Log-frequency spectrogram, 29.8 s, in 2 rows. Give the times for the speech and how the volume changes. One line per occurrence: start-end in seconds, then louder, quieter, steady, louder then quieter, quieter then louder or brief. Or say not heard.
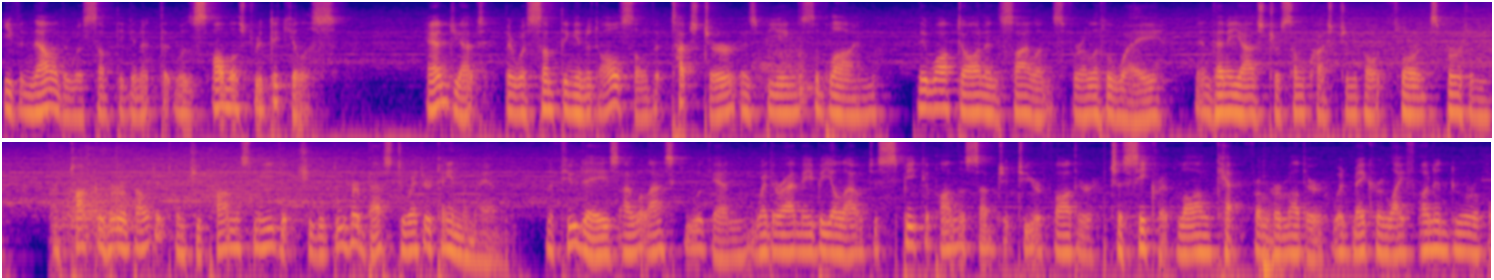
0.0-29.7 steady.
